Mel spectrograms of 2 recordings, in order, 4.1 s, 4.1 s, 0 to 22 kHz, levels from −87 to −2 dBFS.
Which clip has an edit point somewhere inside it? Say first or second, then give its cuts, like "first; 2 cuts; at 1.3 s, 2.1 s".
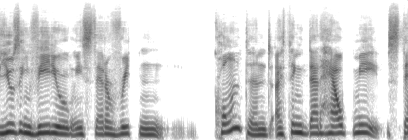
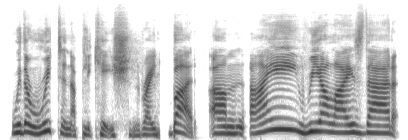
second; 1 cut; at 1.6 s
